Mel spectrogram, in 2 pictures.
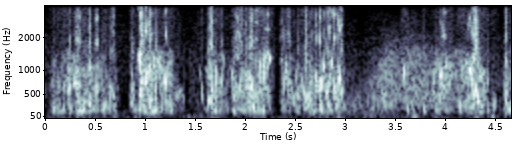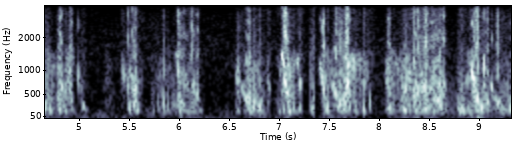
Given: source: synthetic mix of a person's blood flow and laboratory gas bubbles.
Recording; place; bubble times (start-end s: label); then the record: Doppler ultrasound of blood flow; subclavian vein
0.03-0.74 s: bubbles
0.84-1.40 s: bubbles
1.52-2.30 s: bubbles
2.35-3.04 s: bubbles
3.56-3.73 s: bubbles
3.75-4.54 s: bubbles
4.58-5.10 s: bubbles
5.42-5.64 s: bubbles
5.71-6.26 s: bubbles
6.55-6.93 s: bubbles
6.96-7.25 s: bubbles
7.29-7.36 s: bubbles
7.38-7.96 s: bubbles
8.04-8.70 s: bubbles
8.77-9.33 s: bubbles
From the record:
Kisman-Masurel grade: 444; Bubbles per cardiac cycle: continuous sound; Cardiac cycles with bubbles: 100%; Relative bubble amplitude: maximal (0.775 to 0.999); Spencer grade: 4 (maximum detectable bubble signal sounding continuously throughout systole and diastole of every cardiac period, and overriding the amplitude of the normal cardiac signals); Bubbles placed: anywhere in the cardiac cycle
